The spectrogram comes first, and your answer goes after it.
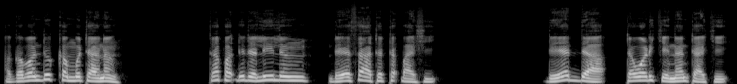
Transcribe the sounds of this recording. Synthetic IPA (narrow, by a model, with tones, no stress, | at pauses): ʔa˨ɡɐ˨bɐ˦ndʊ˦kɐ˨mːʊ˦taː˨nɛ˦n | ta˦ɸɐ˨ɗi˦dɐ˨liː˦lɪ˨n | da˨jaː˦saː˦˨ta˦tɐ˦ɓaː˨ʃi˦ | da˨jɐ˦dːa˨ta˦wɐ˦ɽkʲeː˨nɐ˦ntaː˨kʲeː˦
